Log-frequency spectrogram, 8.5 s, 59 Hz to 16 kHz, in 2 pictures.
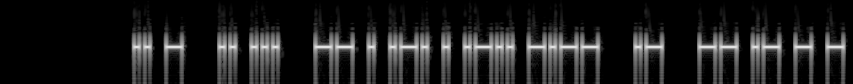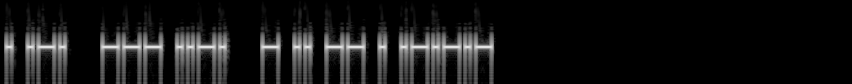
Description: Morse code, heard as a keyed tone, about 44 wpm, 700 Hz. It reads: IT IS MERELY A MATTER OF TIME.
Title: Sentences from Top 1400 Words 45wpm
